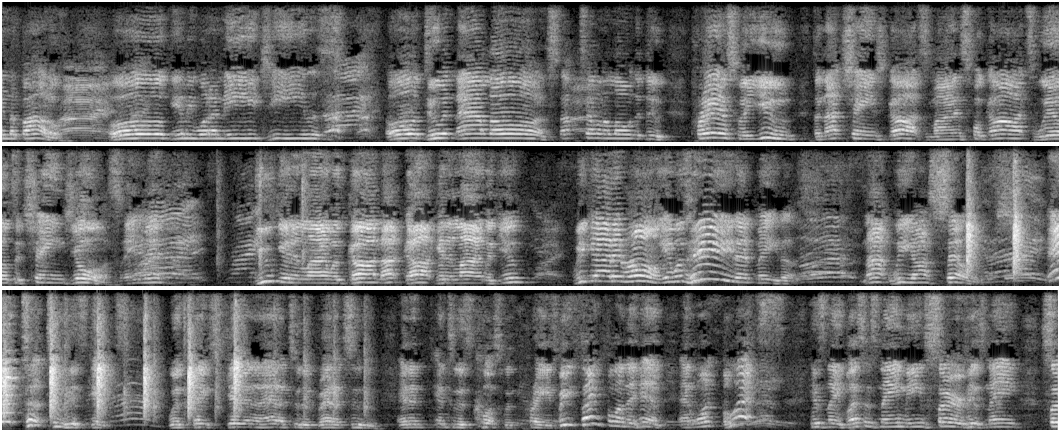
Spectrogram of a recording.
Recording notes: Shared this message live at RACC on 9/24/23.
